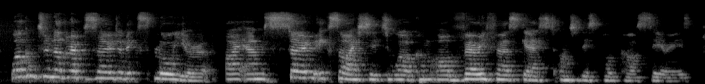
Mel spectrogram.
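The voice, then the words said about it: British accent. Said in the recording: “for those of you tiring of my British accent”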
